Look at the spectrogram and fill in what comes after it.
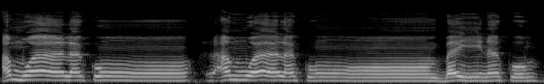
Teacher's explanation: Ikhfa syafawi ni kena dengung, dua harakat dan bibir atas bibir bawah dekat-dekat nak bersentuh, tak bersentuh. Agak-agak kita boleh letak selai kertas.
